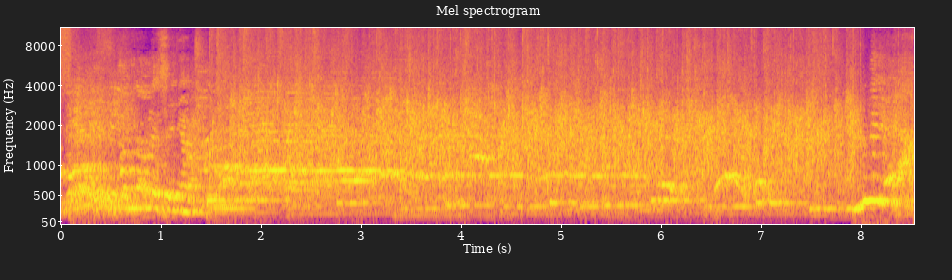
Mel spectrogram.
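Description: Church congregation applauding and shouting acclamation to the Lord, a loud, dense wall of clapping mixed with voices and cries that holds steady throughout.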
